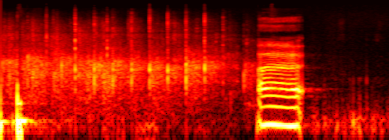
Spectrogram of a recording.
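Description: An audience applauds with steady, dense clapping for about three seconds, followed by a short, loud buzzing tone and then a quieter tail of scattered claps.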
